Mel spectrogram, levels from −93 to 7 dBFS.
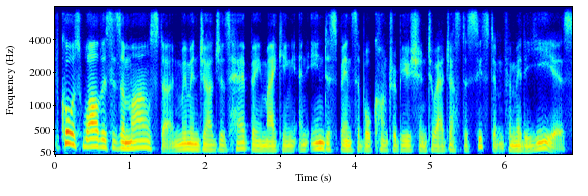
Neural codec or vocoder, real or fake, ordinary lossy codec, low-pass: codec, 24 kHz, 0.5 kbps, DualCodec; fake; Opus, 24 kbps; 7.2 kHz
